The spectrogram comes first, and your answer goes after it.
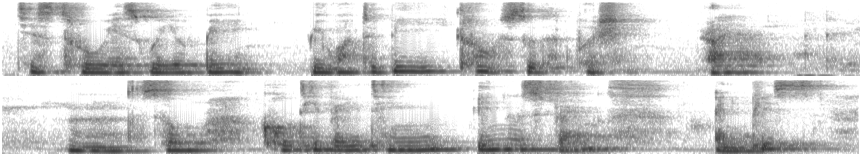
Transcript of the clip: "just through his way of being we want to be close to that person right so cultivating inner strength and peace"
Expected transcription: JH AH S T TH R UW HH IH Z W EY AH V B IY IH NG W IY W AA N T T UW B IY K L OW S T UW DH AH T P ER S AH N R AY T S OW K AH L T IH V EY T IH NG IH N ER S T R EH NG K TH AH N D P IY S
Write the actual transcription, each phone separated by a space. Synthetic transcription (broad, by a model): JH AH S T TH R UW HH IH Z W EY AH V B IY IH NG W IY W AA N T T UW B IY K L OW S T UW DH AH T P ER SH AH N R AY T S OW K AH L T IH V EY T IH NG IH N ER S T R EH NG K TH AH N P IY S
